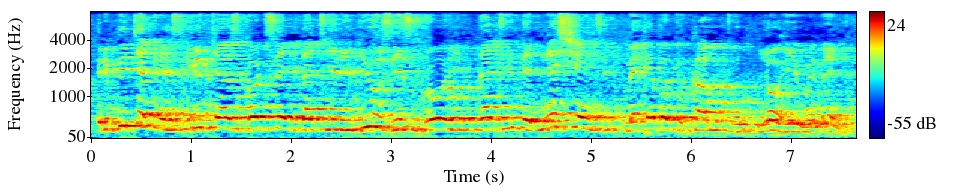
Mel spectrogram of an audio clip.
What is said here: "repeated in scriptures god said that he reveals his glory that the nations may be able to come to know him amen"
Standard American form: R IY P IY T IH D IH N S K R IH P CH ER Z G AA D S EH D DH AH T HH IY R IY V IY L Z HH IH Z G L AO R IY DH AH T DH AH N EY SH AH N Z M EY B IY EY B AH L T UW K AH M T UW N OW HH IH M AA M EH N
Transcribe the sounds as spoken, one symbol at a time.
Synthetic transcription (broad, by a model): R IY P IY T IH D IH N S K R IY P CH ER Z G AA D S EH D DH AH T HH IY R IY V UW Z HH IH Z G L AO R IY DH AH T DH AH N EY SH AH N Z M EY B EY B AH L T UW K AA M T UW N OW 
